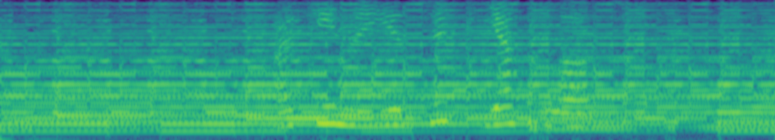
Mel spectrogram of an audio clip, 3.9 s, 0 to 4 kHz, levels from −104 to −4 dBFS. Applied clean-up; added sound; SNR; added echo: none; Piano; -4 dB; none.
